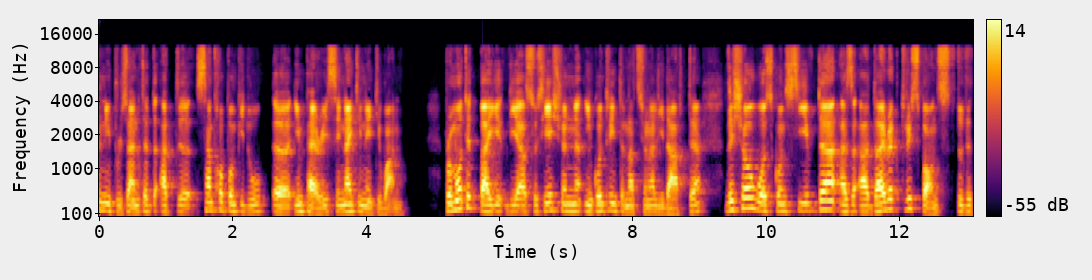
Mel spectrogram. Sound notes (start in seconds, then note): 8.3 italian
